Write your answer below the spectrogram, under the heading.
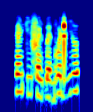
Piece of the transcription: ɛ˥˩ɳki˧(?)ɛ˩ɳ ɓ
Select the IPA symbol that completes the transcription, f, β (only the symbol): f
